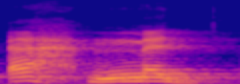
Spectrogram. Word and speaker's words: أحمد: قطع يعني لازم أقرأها، لازم تظهر في الكلام معايا، وانا بنطق الاسم لازم اقول احمد.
